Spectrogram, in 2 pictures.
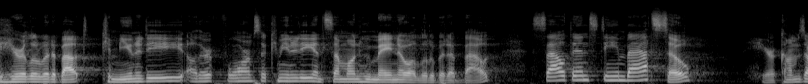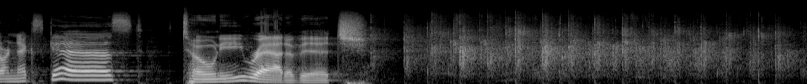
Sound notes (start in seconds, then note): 11.6 people clapping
